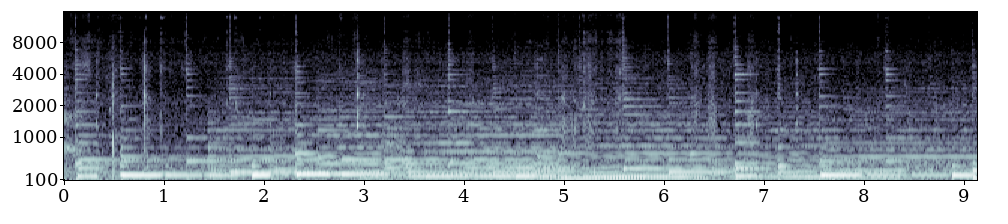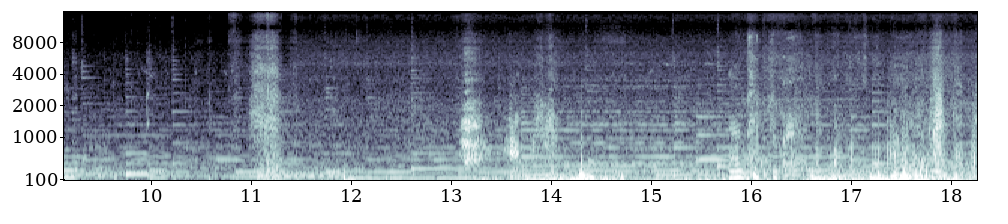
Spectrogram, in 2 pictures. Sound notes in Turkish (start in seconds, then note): 11.4 homurdanır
